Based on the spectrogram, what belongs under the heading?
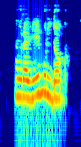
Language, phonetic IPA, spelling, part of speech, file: Russian, [bʊlʲˈdok], бульдог, noun, LL-Q7737 (rus)-бульдог.wav
- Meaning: bulldog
